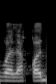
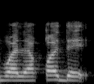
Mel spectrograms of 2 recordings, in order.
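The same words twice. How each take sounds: First: The final d ends in a sudden, jerky stop. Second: The final d ends with a light i-like vowel. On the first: "that sudden stop, jerk at the end" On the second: "you're just ending with a very big smile, and it's just sounding like a di"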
